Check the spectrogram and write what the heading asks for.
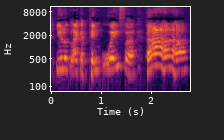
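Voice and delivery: high, loud mocking cackle; jeering joker. A narrator's reading. Joker jeers at the costumed family, high mocking laugh. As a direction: jeer at the pink wafer.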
